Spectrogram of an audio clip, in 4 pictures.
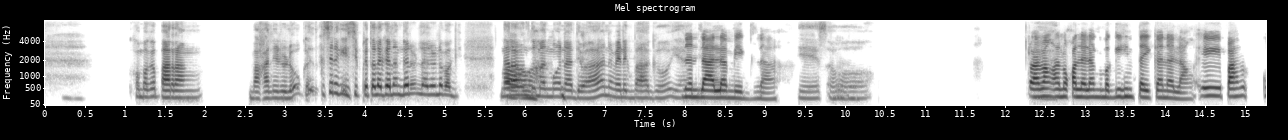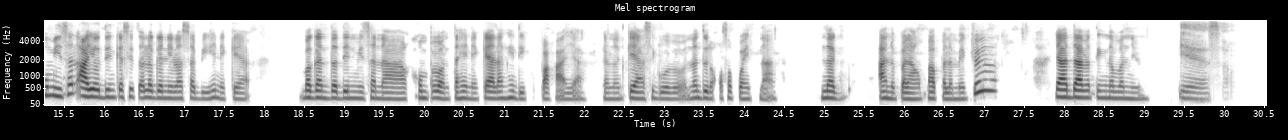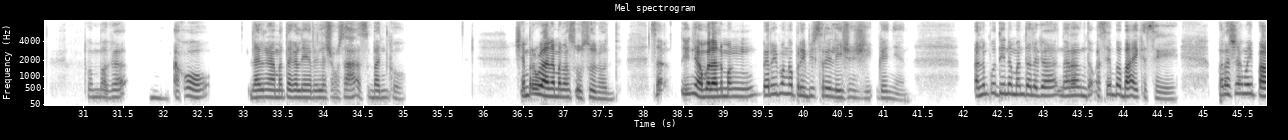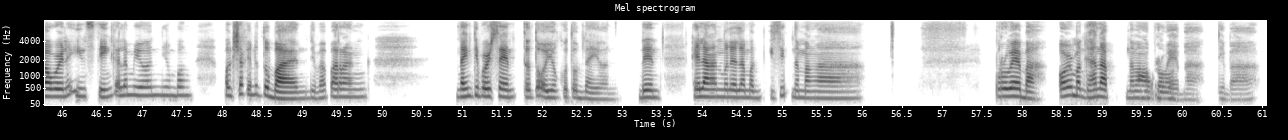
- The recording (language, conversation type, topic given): Filipino, unstructured, Ano ang palagay mo tungkol sa panloloko sa isang relasyon?
- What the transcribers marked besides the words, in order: wind; chuckle; tsk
